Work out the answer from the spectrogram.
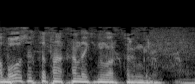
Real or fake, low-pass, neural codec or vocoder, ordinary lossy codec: fake; 7.2 kHz; autoencoder, 48 kHz, 128 numbers a frame, DAC-VAE, trained on Japanese speech; MP3, 24 kbps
